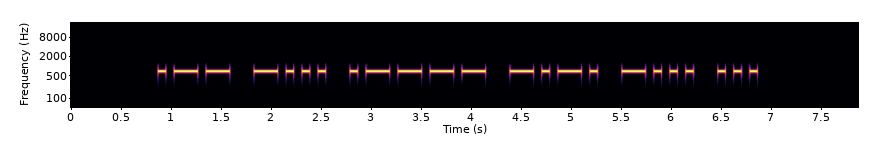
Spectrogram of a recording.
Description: Morse code, heard as a keyed tone, about 15 wpm, 700 Hz. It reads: WB1CBS
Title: Speed Racing - USA Call Signs 15wpm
